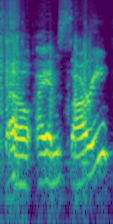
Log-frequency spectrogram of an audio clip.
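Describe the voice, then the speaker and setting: This is a woman giving a live psychic card reading on a stream. Her voice is raspy, and she speaks in a loose, chatty way, often stopping to answer viewers in the chat. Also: mid-range voice, background noise. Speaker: psychic reader.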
